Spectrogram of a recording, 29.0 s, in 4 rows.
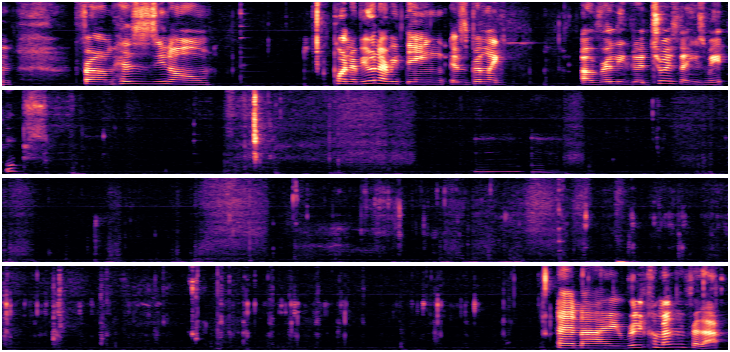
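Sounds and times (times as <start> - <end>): tortilla rustling: 13.8 - 17.4, 18.2 - 23.2
chewing with wet mouth clicks: 20.3 - 27.3.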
